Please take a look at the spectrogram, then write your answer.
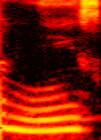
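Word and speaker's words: knees: अब यहाँ पे देखिए जो नीज का स्पेलिंग है, नीज के से शुरू हो रहा है पर के हम बोलते नहीं है। ठीक है, हम लोग के को साइलेंट रखते हैं, चुप रखते हैं, सिर्फ NEES नीज बोलते हैं।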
